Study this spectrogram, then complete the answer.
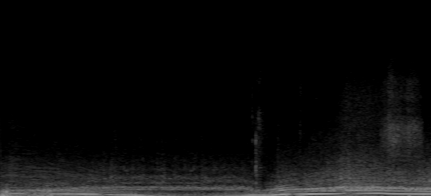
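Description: A Nissan Skyline nicknamed the 'Beercan' drifts in a sim racing game, its engine note sweeping down and back up as the tires squeal in a long continuous slide, loud and close with no talking.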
